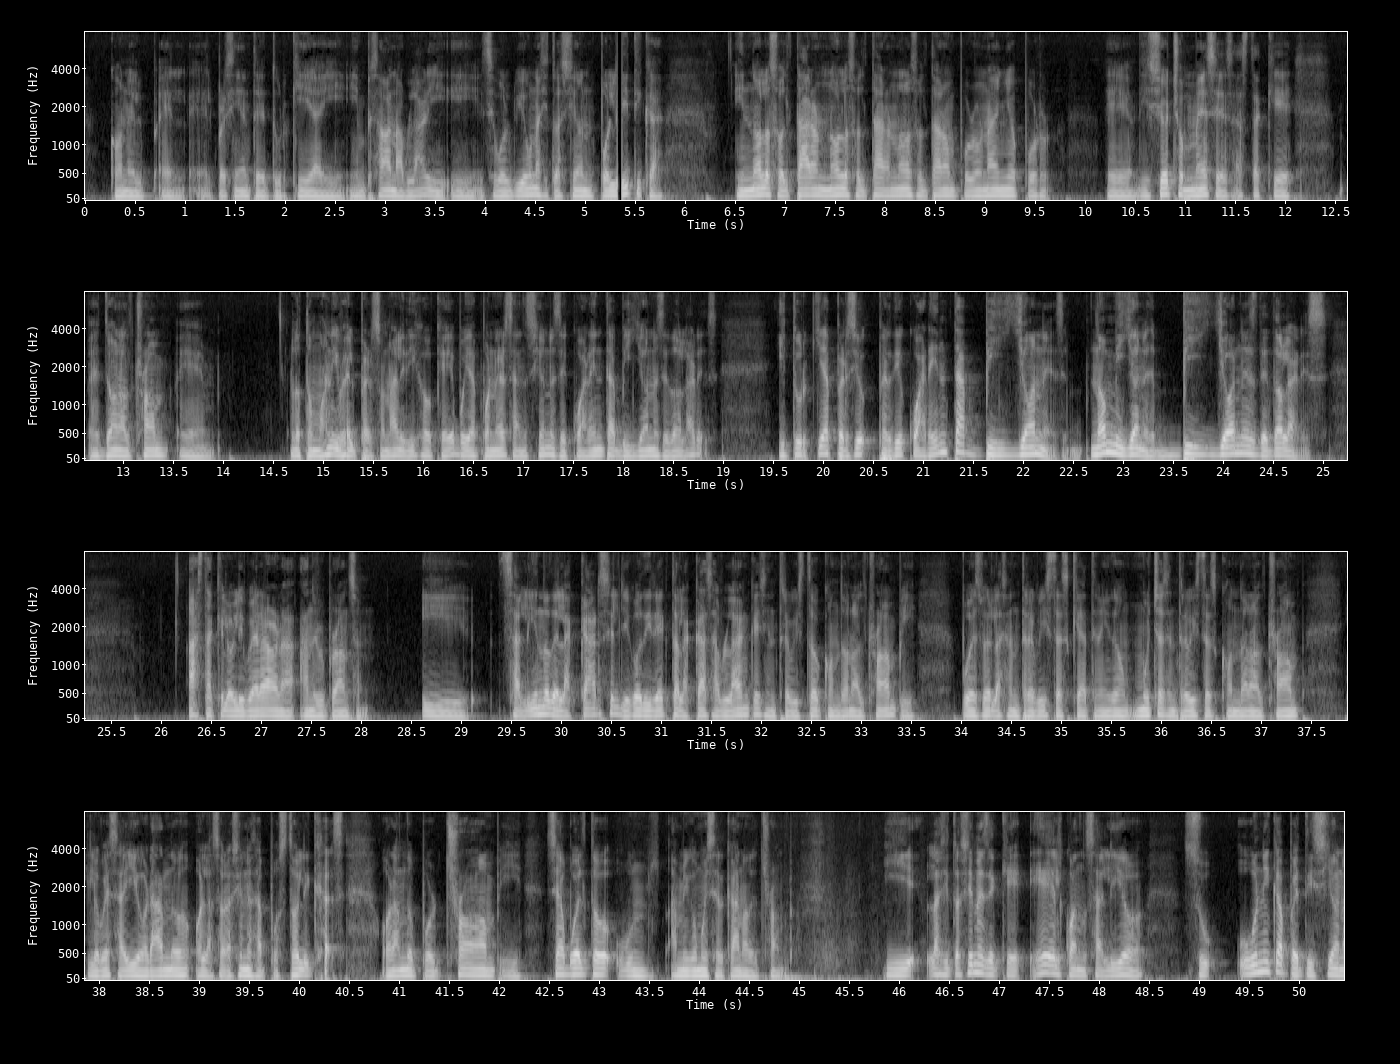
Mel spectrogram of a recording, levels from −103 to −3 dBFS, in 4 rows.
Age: 30-49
